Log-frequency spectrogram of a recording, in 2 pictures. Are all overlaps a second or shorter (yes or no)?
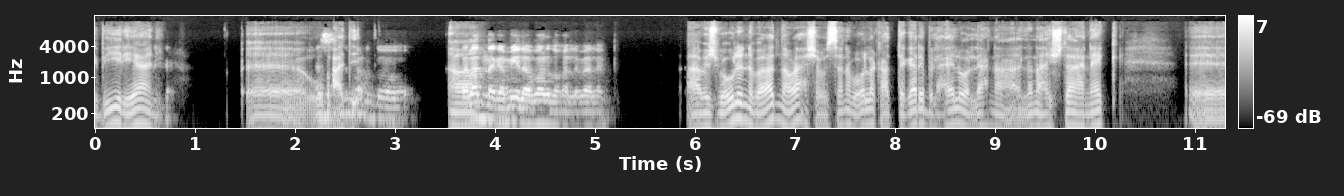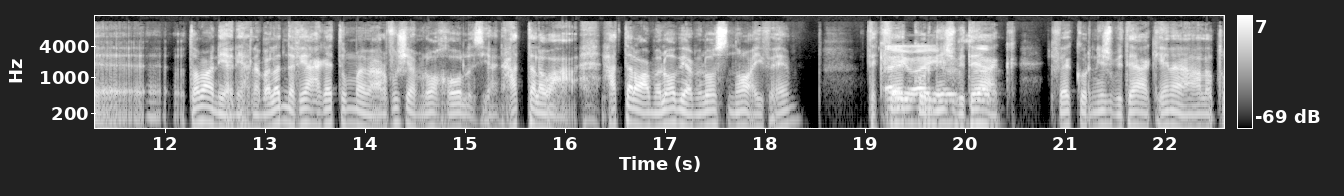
no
